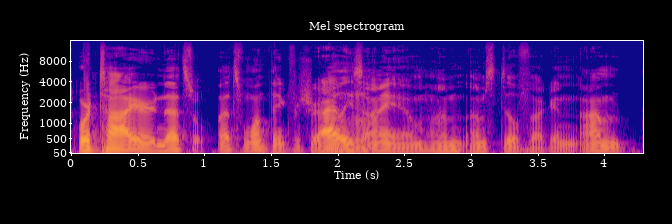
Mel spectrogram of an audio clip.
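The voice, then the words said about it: Hoarse, fading voice. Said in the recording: “my voice sounds like shit right now... A little bit of losing my voice”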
